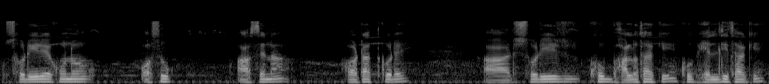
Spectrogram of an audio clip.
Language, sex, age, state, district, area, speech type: Bengali, male, 18-30, West Bengal, Darjeeling, urban, spontaneous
